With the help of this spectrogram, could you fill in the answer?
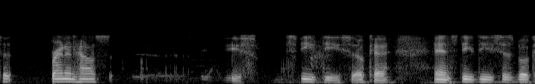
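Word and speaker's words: Deace: Both are authors, and Steve, how do you pronounce it? Brandon House? Steve Deese, okay.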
